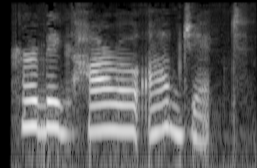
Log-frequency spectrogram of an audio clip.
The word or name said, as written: Herbig-Haro object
